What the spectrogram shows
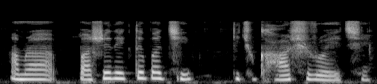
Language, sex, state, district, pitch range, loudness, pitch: Bengali, female, West Bengal, Cooch Behar, 220-265 Hz, -15 LUFS, 235 Hz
